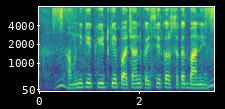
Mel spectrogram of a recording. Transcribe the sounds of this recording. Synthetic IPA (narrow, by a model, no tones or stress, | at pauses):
ɦəmnikekiːʈkepət͡ʃaːnkəɪsekəɾsəkət̪̚baːniː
